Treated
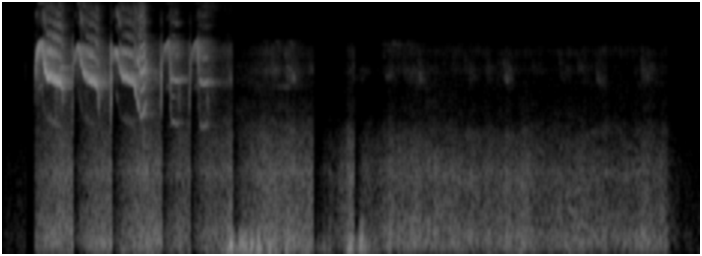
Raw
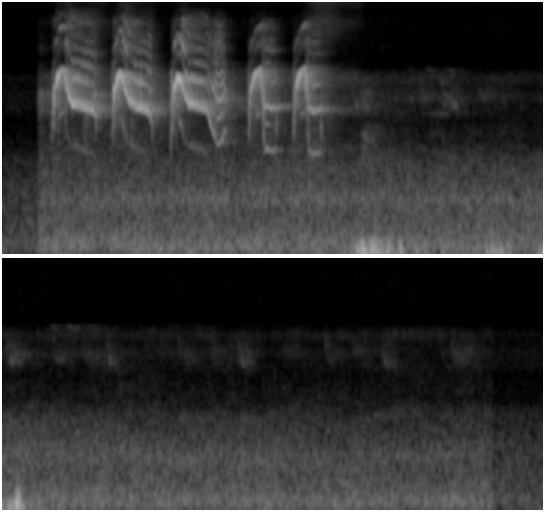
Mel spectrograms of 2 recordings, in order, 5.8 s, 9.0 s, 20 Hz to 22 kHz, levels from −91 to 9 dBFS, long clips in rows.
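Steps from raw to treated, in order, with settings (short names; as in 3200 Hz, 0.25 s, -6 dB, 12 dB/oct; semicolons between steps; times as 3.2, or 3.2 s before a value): wide varispeed 1.55×; auto swell 0.291 s; expander -43 dBFS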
